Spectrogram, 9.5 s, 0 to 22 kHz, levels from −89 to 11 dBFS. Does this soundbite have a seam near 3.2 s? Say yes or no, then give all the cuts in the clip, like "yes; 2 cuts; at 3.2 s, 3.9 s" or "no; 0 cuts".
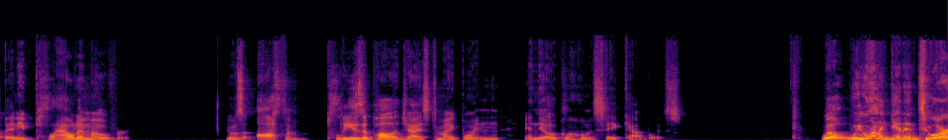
yes; 1 cut; at 3.2 s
